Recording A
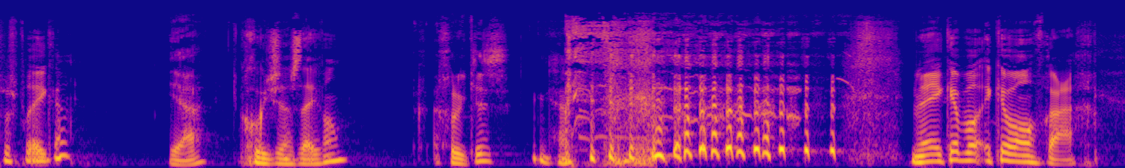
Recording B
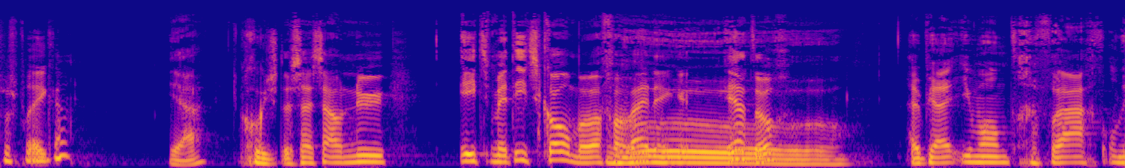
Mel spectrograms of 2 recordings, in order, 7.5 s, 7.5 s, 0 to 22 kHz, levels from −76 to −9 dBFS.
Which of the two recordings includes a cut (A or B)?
B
